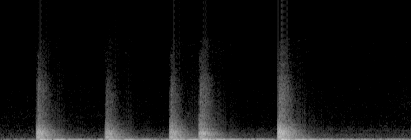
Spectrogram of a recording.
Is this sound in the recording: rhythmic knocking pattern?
yes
